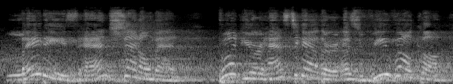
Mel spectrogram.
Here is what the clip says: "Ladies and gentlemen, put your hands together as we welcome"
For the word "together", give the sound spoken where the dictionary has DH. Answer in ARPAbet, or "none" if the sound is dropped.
DH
